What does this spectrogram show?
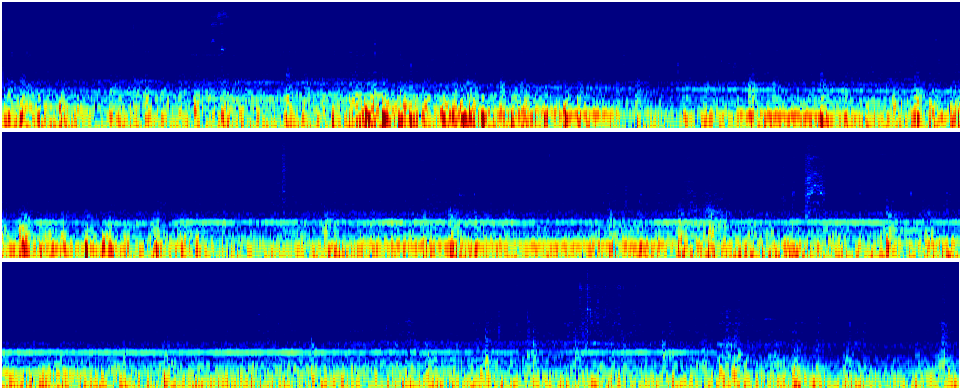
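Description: Kintetsu limited express train heard from inside the carriage as it slows into a station. The running gear rumbles steadily under a motor whine that sinks a little in pitch, holds, and dies away near the end as the train comes to a stop, with a few sharp clicks as the wheels cross the points.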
